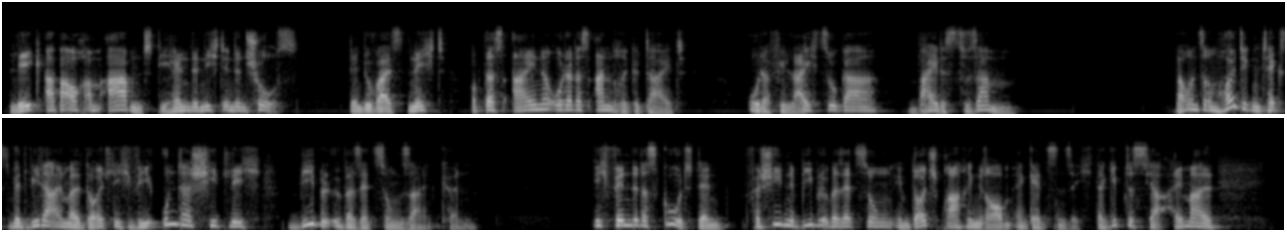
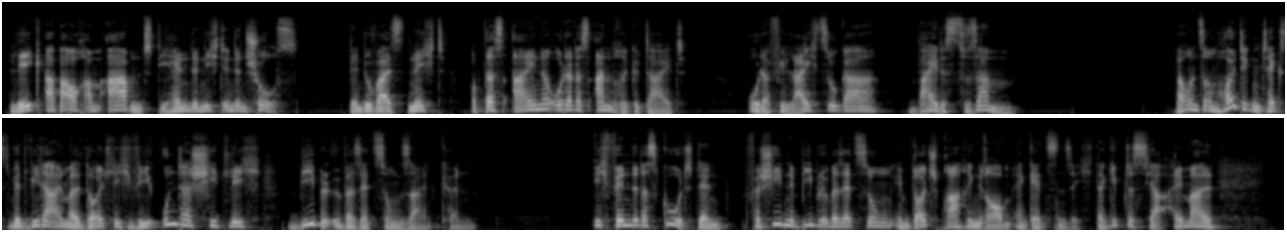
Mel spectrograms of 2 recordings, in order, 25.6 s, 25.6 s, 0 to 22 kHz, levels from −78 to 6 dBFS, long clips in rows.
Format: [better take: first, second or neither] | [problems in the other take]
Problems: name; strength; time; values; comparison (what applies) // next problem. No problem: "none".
second | garbled, watery; slightly; nothing above 7.5 kHz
